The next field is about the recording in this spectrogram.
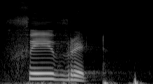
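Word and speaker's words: favourite: அதனால் இதில் எப்படி படிப்போம்னா ஃபேவரெட் ஃபேவரெட் பிடித்தமான.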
